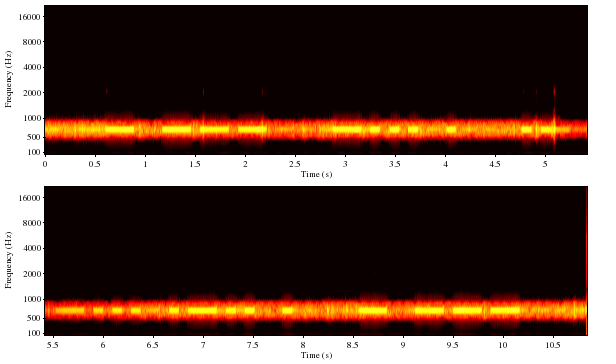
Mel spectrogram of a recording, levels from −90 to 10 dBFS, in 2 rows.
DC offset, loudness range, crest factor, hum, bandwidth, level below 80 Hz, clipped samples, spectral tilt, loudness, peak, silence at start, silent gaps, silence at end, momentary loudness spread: under 0.1%; 4 LU; 14 dB; none; 1 kHz; under -90 dBFS; under 0.1%; -6 dB/octave; -20 LUFS; -6 dBFS; 0 s; none; 0 s; 11 LU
